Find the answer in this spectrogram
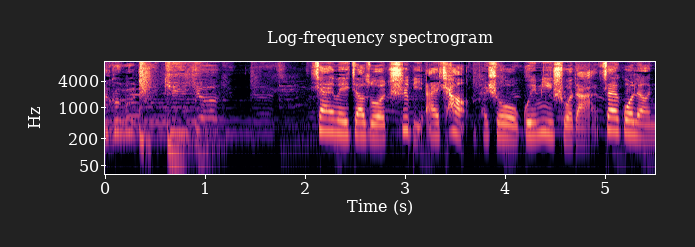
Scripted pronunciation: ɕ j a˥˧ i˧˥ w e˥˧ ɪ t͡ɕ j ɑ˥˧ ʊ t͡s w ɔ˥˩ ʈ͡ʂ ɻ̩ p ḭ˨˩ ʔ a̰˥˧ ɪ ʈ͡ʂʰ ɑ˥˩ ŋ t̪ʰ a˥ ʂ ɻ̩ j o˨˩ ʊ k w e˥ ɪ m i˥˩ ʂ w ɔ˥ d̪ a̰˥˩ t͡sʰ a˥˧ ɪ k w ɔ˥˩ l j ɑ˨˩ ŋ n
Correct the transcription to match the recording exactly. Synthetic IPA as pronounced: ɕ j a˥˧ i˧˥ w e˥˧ ɪ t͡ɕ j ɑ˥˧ ʊ t͡s w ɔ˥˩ ʈ͡ʂʰ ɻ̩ p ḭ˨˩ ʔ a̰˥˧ ɪ ʈ͡ʂʰ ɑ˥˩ ŋ t̪ʰ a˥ ʂ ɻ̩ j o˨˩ ʊ k w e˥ ɪ m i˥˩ ʂ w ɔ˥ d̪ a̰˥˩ t͡s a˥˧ ɪ k w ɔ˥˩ l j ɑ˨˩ ŋ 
